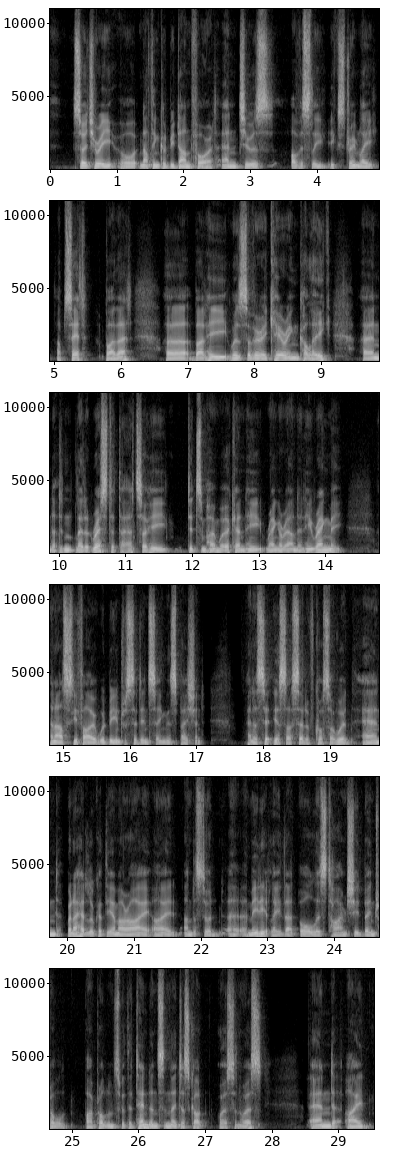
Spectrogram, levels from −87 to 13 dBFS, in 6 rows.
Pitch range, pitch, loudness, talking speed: 90-105 Hz, 95 Hz, -17 LUFS, 200 wpm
